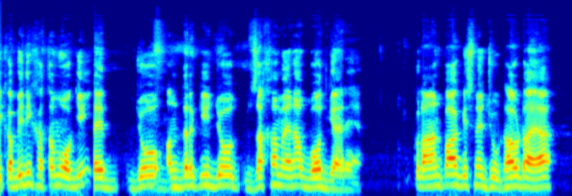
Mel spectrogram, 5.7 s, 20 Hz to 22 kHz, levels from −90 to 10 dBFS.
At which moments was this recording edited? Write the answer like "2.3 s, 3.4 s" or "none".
0.9 s, 4.0 s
